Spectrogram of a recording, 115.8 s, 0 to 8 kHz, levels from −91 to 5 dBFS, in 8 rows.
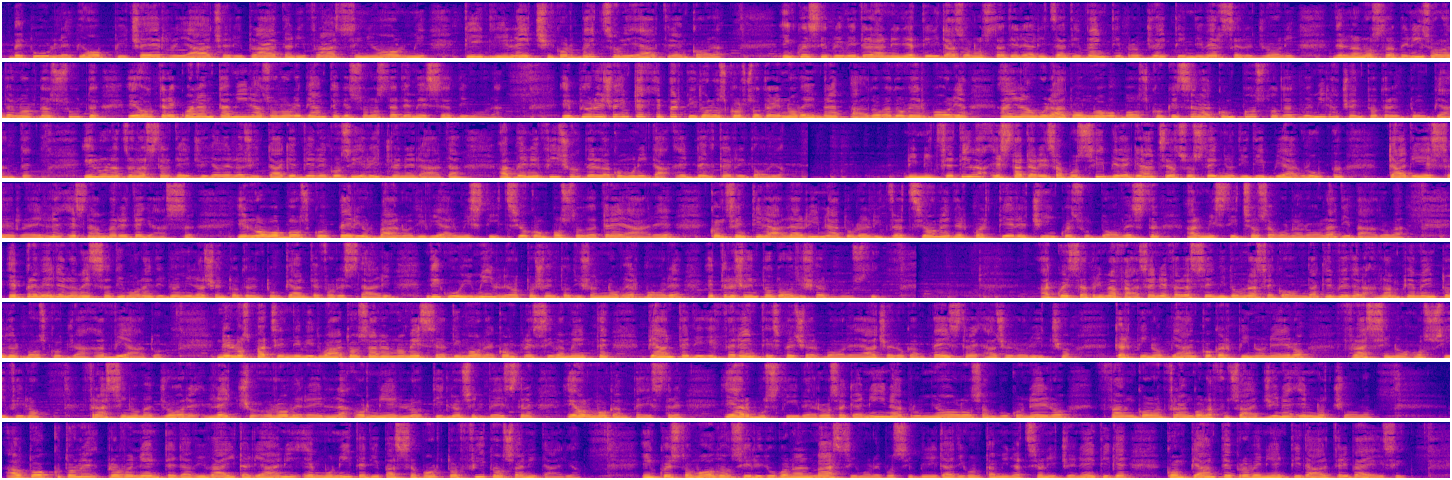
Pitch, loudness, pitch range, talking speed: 160 Hz, -22 LUFS, 140-185 Hz, 120 wpm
